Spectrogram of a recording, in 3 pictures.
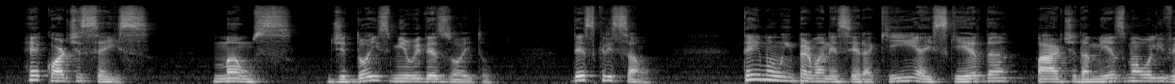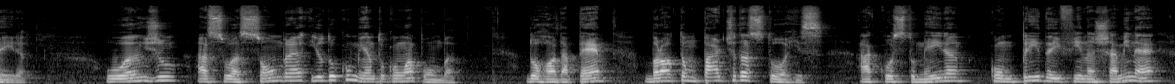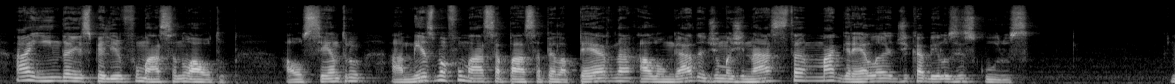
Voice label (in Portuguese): audiodescrição; galeria virtual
